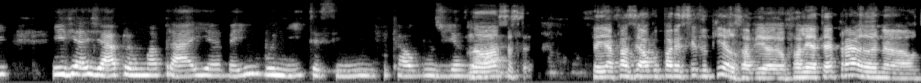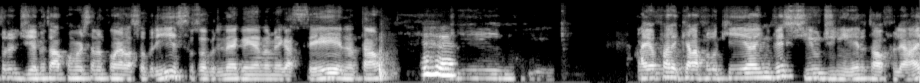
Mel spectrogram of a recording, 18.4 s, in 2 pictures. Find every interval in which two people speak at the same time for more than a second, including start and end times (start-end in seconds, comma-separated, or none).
none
